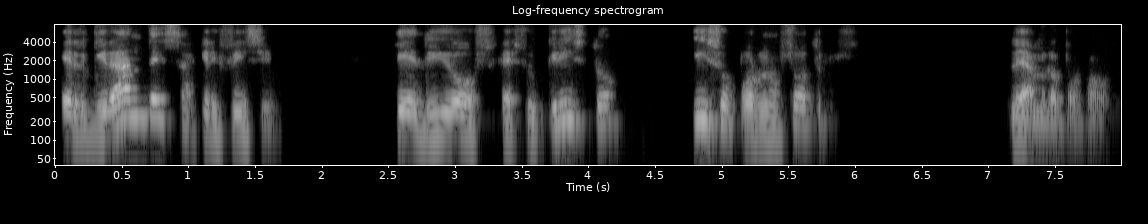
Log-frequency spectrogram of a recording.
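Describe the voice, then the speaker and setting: A man's voice: medium pitch, big pitch swings, takes it slowly, pauses often, darkish tone. A man who is a pastor, teaching a Bible study and telling a story earnestly while he speaks to his listeners as brothers.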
